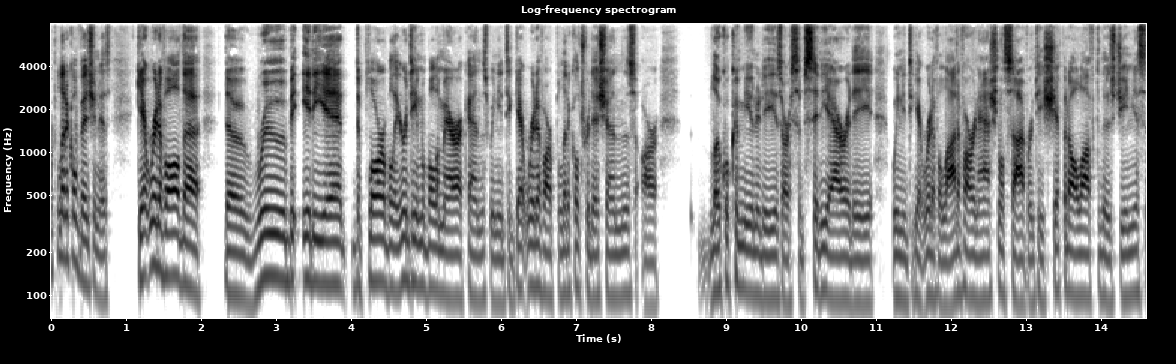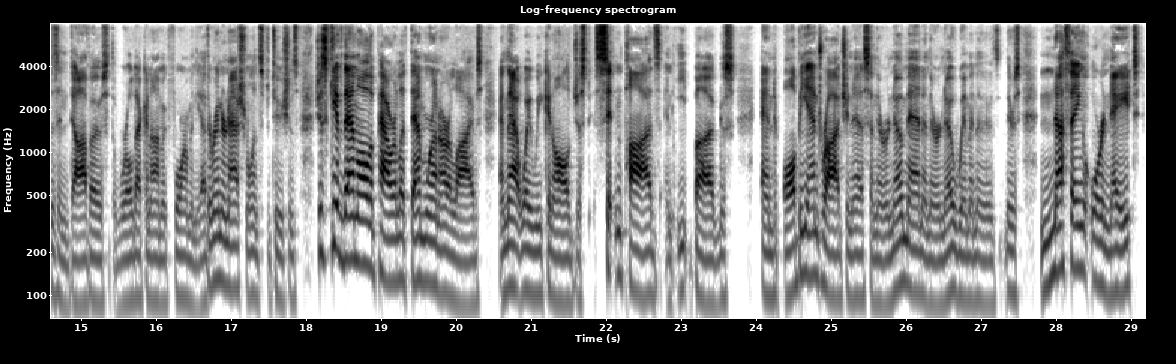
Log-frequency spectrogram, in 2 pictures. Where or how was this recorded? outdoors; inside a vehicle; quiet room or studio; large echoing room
quiet room or studio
